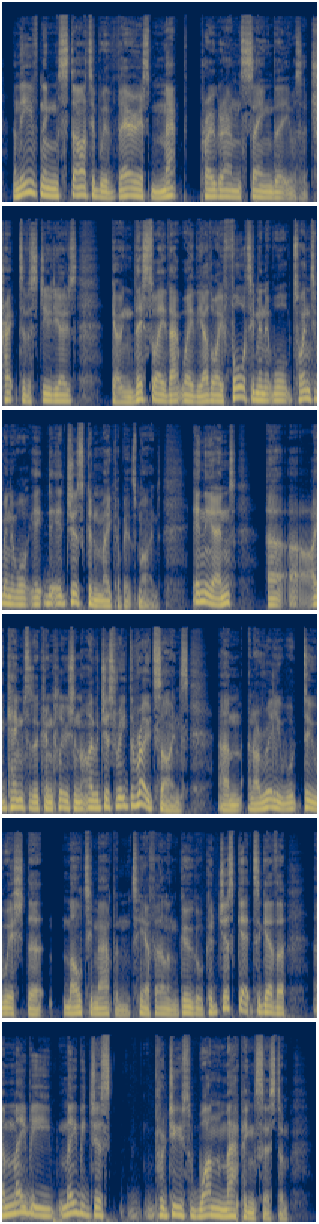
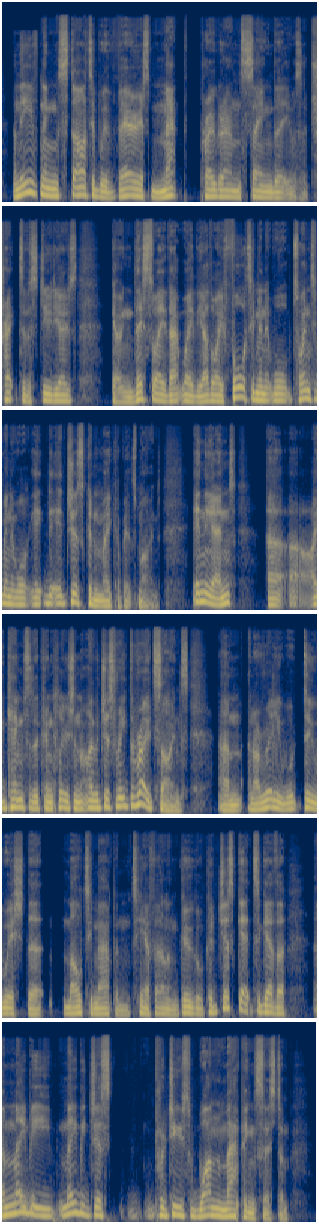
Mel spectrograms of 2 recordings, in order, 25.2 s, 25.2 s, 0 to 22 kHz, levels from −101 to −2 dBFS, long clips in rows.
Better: first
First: none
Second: garbled, watery; slightly; nothing above 16.5 kHz

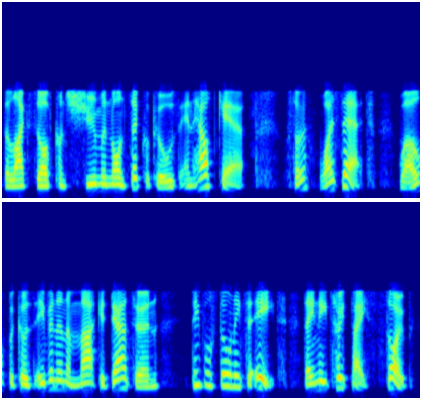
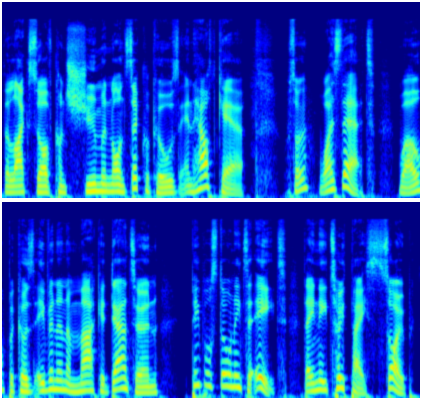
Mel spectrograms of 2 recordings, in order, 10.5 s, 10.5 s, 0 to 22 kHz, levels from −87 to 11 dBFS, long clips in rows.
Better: second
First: phone-call audio; nothing above 3.5 kHz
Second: none

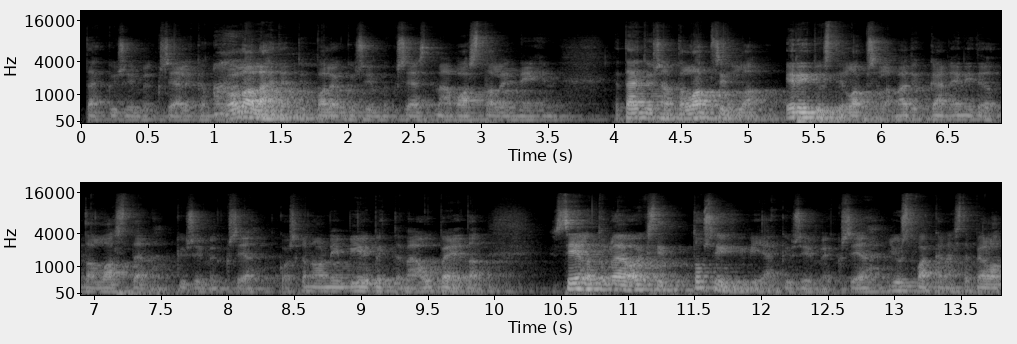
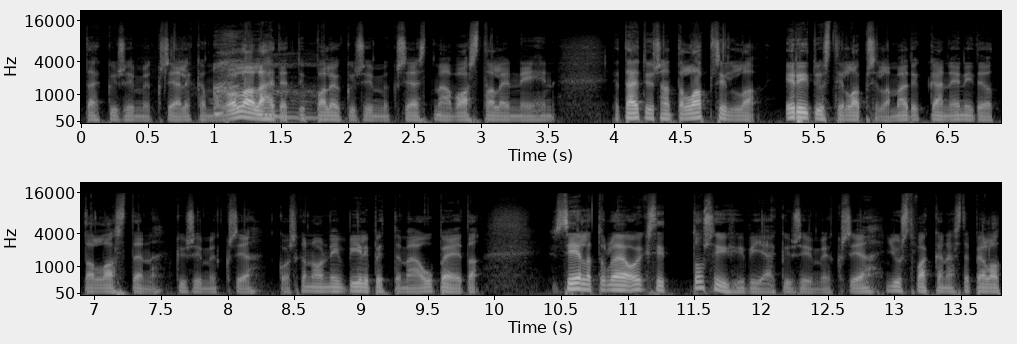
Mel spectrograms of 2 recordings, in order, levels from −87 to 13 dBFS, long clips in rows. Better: second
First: room echo; slight; dies away in 0.8 s // off-mic speech; somewhat distant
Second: none

